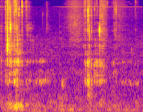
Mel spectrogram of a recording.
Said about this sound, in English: Okay. And here we go. Let... Oh, he's taking a sip. Oh, hold on. Listen.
